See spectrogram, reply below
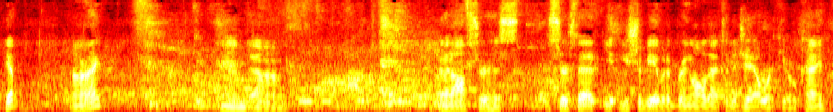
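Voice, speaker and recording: A male police officer calmly and haltingly explaining procedure during an arrest, recorded on a body camera. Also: mid-range voice, over a noisy crowd. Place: busy airport terminal. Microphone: body-worn camera. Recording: noisy crowded bodycam audio.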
